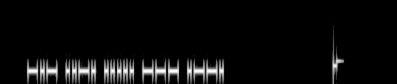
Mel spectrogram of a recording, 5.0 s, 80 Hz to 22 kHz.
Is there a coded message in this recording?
Yes: Morse code from 0.3 to 2.8 s, heard as a keyed tone, about 29 wpm, 700 Hz. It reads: KF5OP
